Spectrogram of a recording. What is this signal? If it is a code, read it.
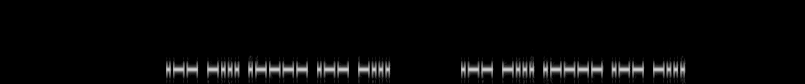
Morse code, heard as a keyed tone, about 36 wpm, 700 Hz. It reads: WB1WB WB1WB
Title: USA Call Signs - 5 Characters - Repeated 2x - 35wpm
